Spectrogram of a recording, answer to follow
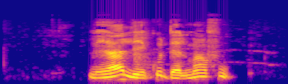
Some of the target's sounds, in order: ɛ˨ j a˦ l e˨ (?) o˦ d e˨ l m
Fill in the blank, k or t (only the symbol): k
